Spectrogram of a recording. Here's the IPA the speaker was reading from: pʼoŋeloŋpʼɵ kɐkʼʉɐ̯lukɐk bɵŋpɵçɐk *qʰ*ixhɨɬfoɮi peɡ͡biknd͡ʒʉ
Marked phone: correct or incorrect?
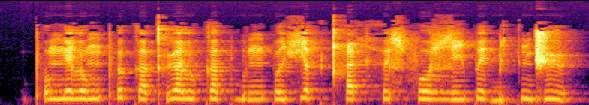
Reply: correct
